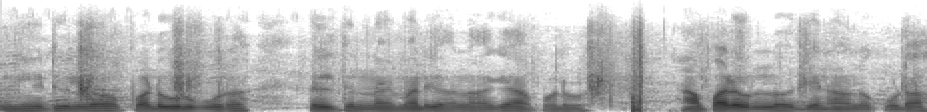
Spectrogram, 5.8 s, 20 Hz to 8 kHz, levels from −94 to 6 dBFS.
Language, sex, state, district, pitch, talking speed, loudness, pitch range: Telugu, male, Andhra Pradesh, Sri Satya Sai, 140 Hz, 125 wpm, -22 LUFS, 135-140 Hz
